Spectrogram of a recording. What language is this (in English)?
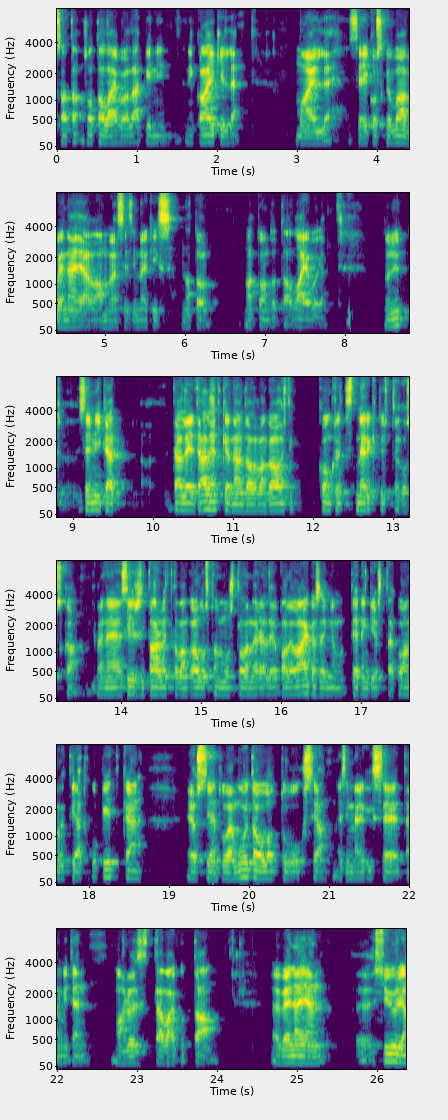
Finnish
